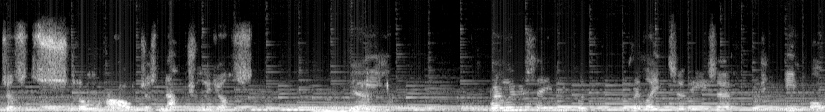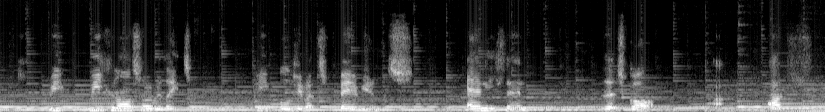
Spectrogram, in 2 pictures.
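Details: Adult woman with a stammer involving blocks; stammering.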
